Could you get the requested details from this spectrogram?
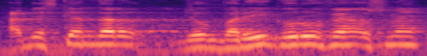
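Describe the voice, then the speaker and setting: A man, teaching Quran recitation and explaining letter sounds. He talks conversationally, tells humorous anecdotes, and sings out long drawn-out demonstrations of each letter. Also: on the high side. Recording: echoey room with faint background hum.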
